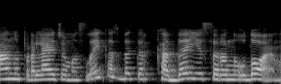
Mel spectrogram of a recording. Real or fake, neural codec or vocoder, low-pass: real; none; 7.2 kHz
